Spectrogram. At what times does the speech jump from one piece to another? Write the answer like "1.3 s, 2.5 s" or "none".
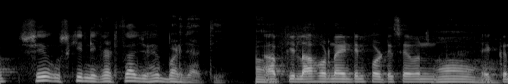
2.5 s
